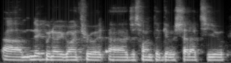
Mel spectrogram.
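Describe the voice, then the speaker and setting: A man's voice: medium pitch, monotone, quick pace, dark tone, echoey room. A man hosting a podcast, rambling and cracking awkward jokes in casual chat. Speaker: podcast host.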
